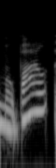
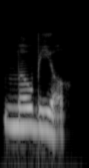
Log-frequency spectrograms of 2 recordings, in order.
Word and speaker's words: Mobile: This city in Alabama is not called Mobile, it's called Mobile. Mobile. If you listen to my pronunciation, you can hear that soft eel sound that I'm making at the end of the word. It is not aisle, instead it's eel.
